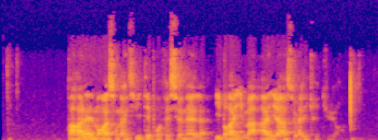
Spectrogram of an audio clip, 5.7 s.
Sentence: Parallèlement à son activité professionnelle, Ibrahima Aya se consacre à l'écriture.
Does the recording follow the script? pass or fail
fail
